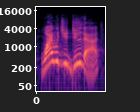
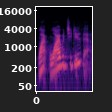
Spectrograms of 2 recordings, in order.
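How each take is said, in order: First: Louder, slow, imploring why; pleading. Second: Much softer, gently repeated question; soft plea. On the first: Preacher imploring his congregation, loud slow pleading. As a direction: push the question out hard and slow. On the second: Preacher asking his congregation again, soft pleading. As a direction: drop to a near hush and ask again. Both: Acted.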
